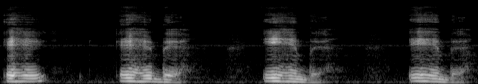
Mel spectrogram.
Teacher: حمزہ، ہا زیر ای، دال زیر دی، دی، دی، اور جب وقف کریں گے تو دال کو اوپر جزم لگا دیں گے، اور اس کے بعد دال پر قطب و جدین میں سے ہے یعنی قلقلہ کرنا ہوگا، جزم دال پر لگائیں گے تو اہد، اہد، اہد۔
